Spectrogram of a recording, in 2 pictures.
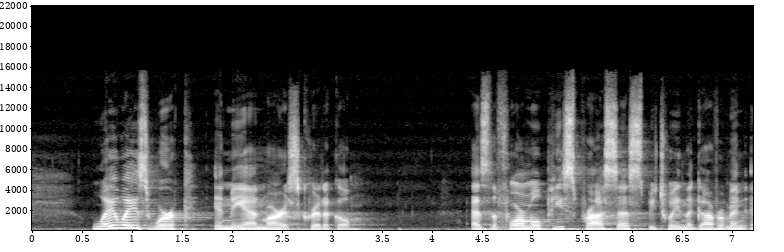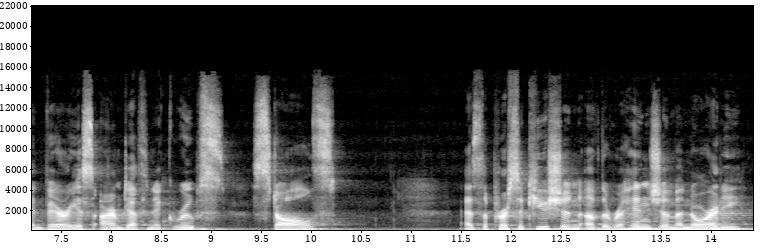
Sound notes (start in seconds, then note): none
